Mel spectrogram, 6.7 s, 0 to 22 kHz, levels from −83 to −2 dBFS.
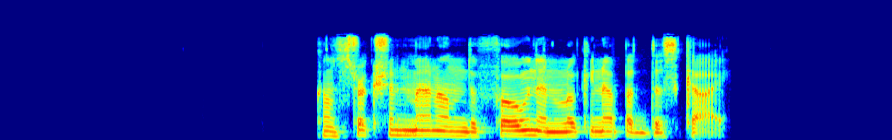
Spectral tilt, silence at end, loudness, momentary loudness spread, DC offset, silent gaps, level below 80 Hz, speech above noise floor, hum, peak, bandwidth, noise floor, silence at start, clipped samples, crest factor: -3.5 dB/octave; 1.25 s; -18 LUFS; 8 LU; under 0.1%; none; -62 dBFS; 71 dB; none; -2 dBFS; 8.4 kHz; -89 dBFS; 2.4 s; under 0.1%; 20 dB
